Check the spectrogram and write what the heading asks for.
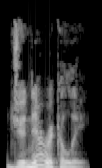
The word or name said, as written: generically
